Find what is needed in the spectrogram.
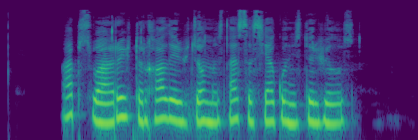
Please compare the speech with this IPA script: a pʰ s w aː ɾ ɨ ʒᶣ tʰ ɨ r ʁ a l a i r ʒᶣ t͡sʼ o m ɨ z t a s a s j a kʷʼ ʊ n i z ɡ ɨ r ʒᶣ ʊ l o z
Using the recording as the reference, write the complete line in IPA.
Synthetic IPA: a pʰ s w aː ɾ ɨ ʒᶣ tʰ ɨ r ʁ a l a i r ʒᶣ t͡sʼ o m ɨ z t a s a s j a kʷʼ ʊ n i z d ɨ r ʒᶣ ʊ l o z

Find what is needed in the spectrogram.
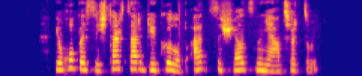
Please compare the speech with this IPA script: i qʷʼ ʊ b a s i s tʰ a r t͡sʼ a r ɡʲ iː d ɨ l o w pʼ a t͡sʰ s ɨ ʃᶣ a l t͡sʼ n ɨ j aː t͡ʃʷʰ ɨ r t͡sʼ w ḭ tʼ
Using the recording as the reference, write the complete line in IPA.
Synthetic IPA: i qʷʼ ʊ b a s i ʃ tʰ a r t͡sʼ a r ɡʲ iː ɡ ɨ l o w pʼ a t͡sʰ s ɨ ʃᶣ a l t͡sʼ n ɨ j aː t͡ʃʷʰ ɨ r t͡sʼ w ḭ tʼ

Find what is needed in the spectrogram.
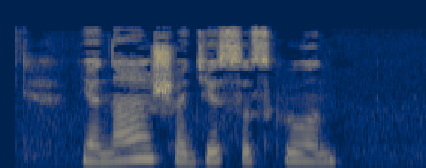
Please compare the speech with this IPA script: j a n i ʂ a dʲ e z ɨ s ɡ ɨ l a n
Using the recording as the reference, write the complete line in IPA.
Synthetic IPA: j a n a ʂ a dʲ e s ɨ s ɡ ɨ l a n

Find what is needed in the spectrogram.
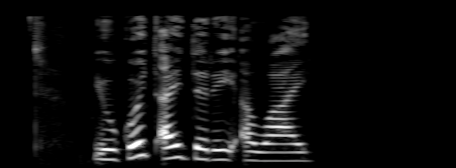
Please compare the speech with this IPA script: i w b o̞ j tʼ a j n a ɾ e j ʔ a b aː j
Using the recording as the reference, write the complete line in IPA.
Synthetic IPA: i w ɡ o̞ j tʼ a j d a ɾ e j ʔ a w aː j

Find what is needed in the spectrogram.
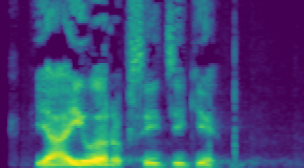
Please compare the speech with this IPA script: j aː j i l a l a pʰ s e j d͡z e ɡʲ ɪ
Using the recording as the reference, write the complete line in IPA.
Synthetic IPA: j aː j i l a ɾ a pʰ s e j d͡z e ɡʲ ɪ

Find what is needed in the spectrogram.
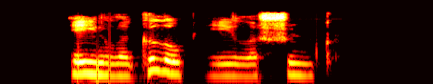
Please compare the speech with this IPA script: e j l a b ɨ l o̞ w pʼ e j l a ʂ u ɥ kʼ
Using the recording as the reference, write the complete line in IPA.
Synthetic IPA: e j l a ɡ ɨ l o̞ w pʼ e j l a ʂ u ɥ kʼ

